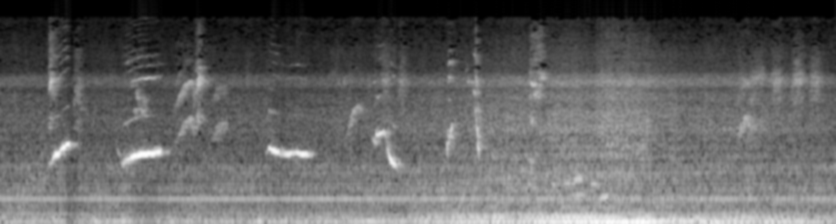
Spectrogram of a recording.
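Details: Pet African grey parrot, kept tame, whistling: several short rising and falling whistled notes in the first four seconds, then quieter background hum and low noise.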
